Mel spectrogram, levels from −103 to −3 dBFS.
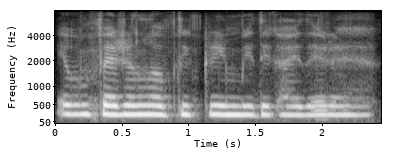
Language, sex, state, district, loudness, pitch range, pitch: Hindi, female, Uttar Pradesh, Lucknow, -15 LUFS, 230-240 Hz, 235 Hz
